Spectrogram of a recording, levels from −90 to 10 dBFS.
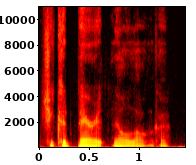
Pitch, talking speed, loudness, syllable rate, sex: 165 Hz, 245 wpm, -19 LUFS, 5.8 syllables/s, female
